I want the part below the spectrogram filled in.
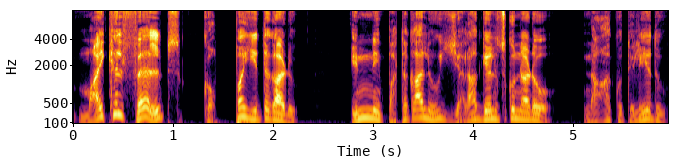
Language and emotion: Telugu, surprised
